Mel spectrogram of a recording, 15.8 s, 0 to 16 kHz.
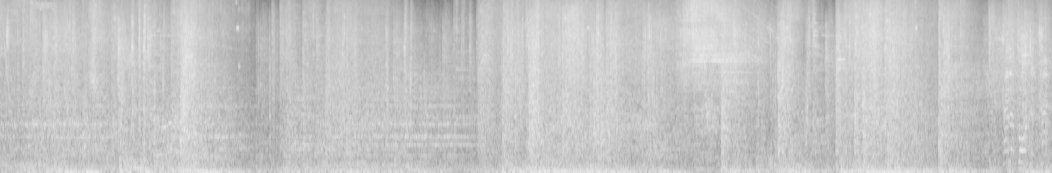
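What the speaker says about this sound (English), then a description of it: "Thunderhawk bombardment!" Continuous heavy Thunderhawk bombardment in the space strategy game Battlefleet Gothic Armada 2, with loud booming blasts and crackling bursts layered densely for about fifteen seconds and no pause.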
